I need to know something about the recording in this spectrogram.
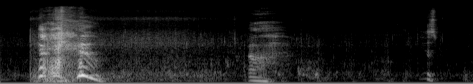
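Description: Someone swims through water with soft splashing.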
